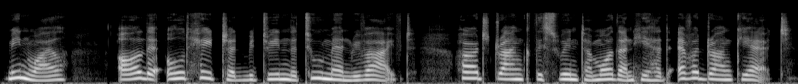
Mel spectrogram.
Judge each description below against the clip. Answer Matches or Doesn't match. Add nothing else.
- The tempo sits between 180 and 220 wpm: Doesn't match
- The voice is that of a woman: Matches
